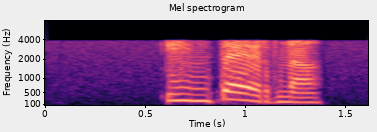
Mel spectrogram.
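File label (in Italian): "Interna", Italian; Bentel; BLE320; MESSAGGI VOCALI; Audio BGS220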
